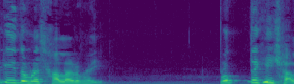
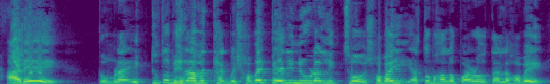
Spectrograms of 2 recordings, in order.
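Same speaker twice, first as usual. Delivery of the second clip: higher, louder mock outrage that all got it right; 5 semitones higher, 6 dB louder than usual. Real, not acted. Teacher playfully scolding students for all answering right, mock outrage. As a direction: playfully scold the class for being too good.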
